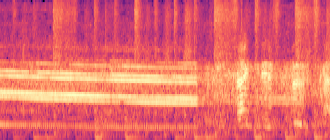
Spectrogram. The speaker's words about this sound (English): And North Korea's launch of a missile over Japan's northern Hokkaido island set off sirens not heard in a long, long time. They're saying missile passing, missile passing.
